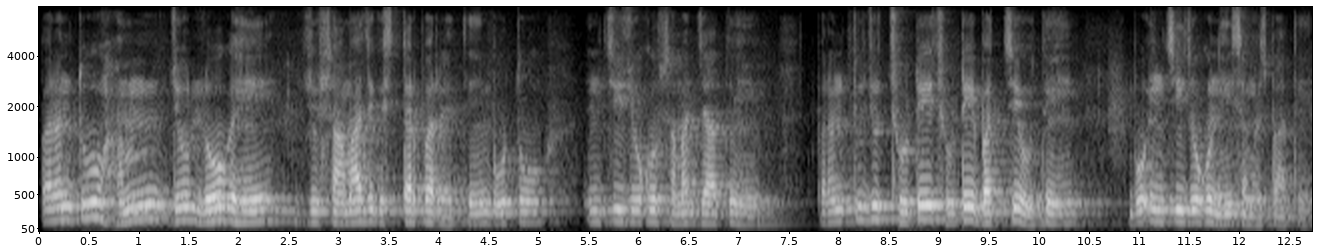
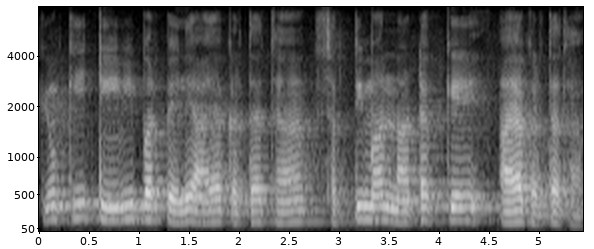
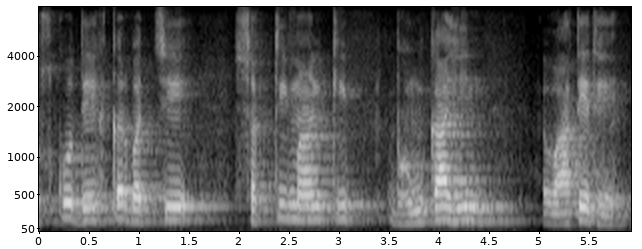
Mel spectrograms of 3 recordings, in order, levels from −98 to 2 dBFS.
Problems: none marked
